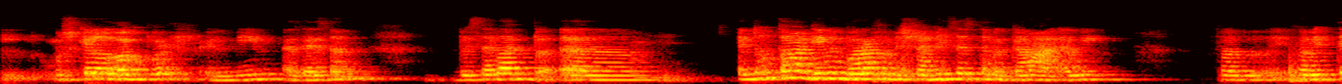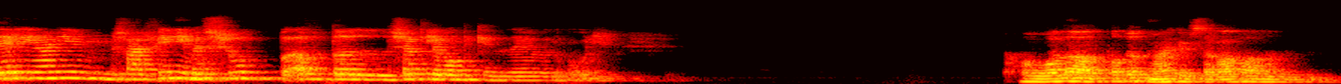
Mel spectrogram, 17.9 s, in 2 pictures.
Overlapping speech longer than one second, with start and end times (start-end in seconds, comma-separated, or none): none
